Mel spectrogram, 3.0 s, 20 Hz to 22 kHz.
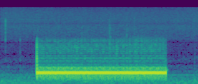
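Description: A telephone dial tone for an outgoing phone check-in call placed on September 10th at 4 o'clock sounds once as a steady, loud, low-pitched electronic hum lasting about two seconds, then cuts off abruptly into near silence. No one speaks.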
